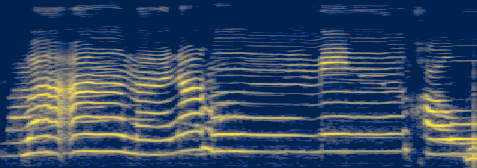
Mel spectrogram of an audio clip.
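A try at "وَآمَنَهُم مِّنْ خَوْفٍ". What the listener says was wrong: من پر غنہ نہیں کریں گے، آگے حروف ہلکی ہے تو اس لیے نون ساکن پر غنہ نہیں ہوگا۔ وآمنہم من خوف۔ من پر غنہ نہیں کریں گے بیٹا، من خوف۔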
